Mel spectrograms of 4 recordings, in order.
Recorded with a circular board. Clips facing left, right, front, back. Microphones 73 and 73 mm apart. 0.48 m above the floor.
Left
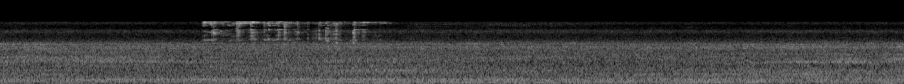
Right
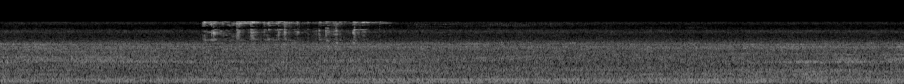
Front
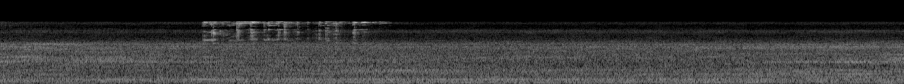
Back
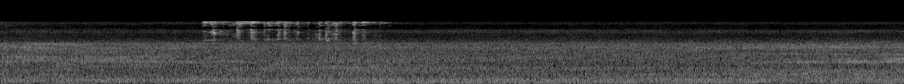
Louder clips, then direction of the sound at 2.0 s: Left 1 dB, front 1 dB; 115° right.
